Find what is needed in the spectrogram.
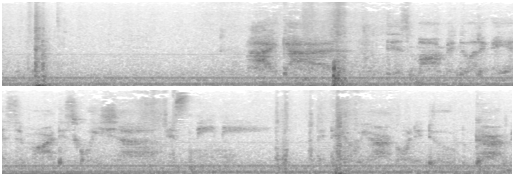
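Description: A woman whispering, over a steady low hum, with two short sharp clicks, one near the start and one about three seconds in.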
